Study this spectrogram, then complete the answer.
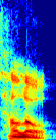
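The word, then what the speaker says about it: hallå: think that's Halo that's hello so you pronounced when yeah when the a has a circle above it you pronounce it like an O basically okay so hello yeah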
